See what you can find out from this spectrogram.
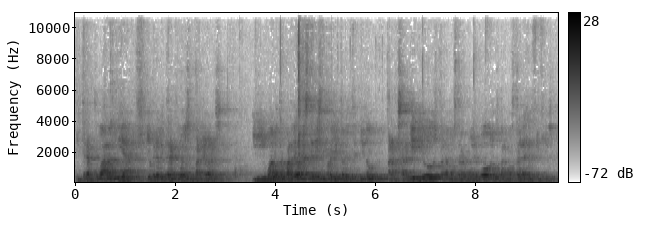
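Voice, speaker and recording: A man with a Spain Spanish accent gives a lively talk from a stage, throwing questions out to the audience. His mellow voice carries from far off through a big hall with a long, echoing reverb and faint room noise. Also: mid-range voice, fairly quick. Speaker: conference speaker. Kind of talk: conference presentation. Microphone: far camera, room mic.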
